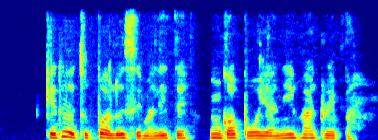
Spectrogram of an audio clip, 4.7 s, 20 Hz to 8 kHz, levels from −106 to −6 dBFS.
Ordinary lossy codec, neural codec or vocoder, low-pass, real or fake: none; none; 7.2 kHz; real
